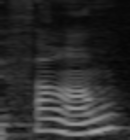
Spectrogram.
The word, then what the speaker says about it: thumb: He is under the thumb of his wife. Он не независим в своих решениях, он находится под каблуком своей жены. So, once again, it is a thumb. Thumb. B is not pronounced.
